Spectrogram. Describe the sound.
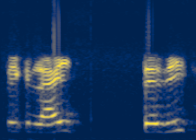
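A voice talks in two short bursts with a pause between, sounding thin, boxy and muffled: speech recorded over a telephone line for a radio programme.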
